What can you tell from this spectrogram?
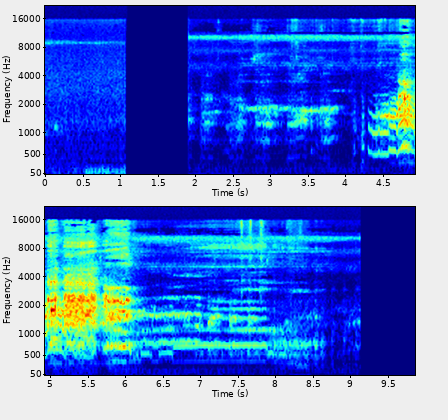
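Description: Native rooster crowing, loudest about halfway through and then trailing off in a long held tail, with softer calls just before it.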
